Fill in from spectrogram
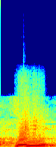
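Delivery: قل said as "kul", with an ordinary k; qaf turned into kaf. Shown as a demonstration. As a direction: mispronounce قل as kul. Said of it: "کھاؤ".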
